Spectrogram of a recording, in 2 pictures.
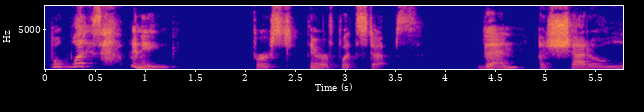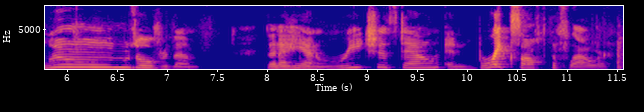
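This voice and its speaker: Female storybook reader, higher-pitched and bright, teacherly, expressive delivery with casual asides for young listeners. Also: takes it slowly. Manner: dramatic emphasis, gasps and exclamations. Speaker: children's picture book reader and teacher. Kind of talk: expressive storybook read-aloud with casual chatty asides to children.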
